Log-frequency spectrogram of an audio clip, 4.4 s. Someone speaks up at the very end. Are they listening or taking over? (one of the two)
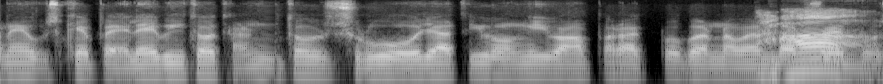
taking over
